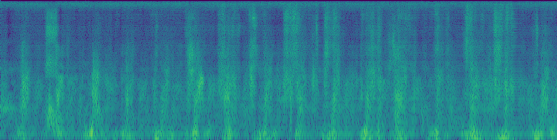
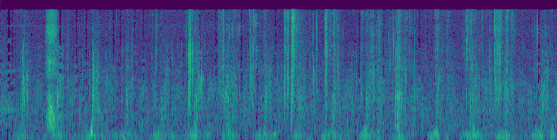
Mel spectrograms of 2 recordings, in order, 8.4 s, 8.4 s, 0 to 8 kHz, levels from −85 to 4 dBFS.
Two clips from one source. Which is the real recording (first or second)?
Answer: second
